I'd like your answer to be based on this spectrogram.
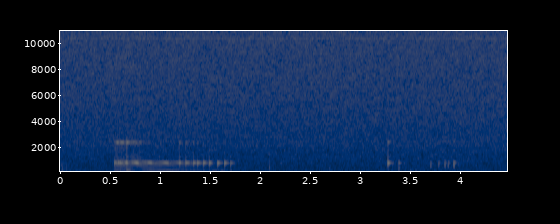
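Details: Recorded over the stomach while drinking a small can of Sprite: a squeaky falling gurgle breaks into quick bubbling pops, then scattered softer clicks and bubbles in a quiet room, as the soda fizzes down: active bowel sounds.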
